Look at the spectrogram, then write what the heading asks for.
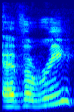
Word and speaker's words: every: Not every, don't add a syllable. Every.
